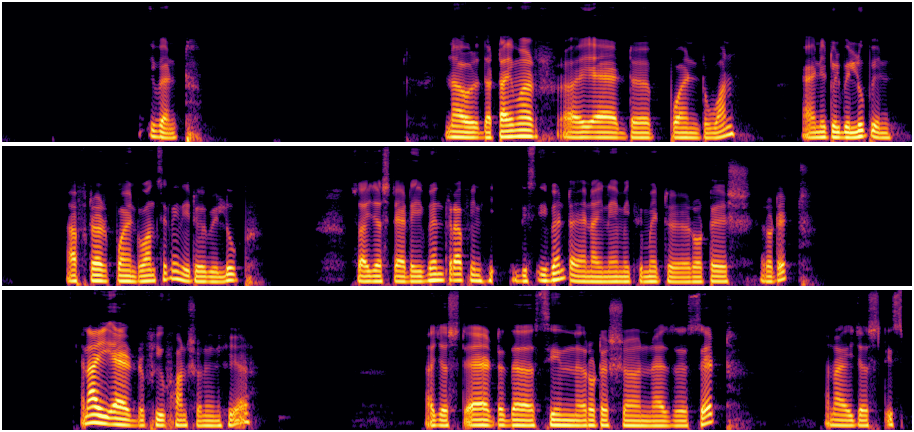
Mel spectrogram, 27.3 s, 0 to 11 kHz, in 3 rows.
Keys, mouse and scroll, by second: 1.0 r, 1.2 space, 1.4 b, 2.2 Up, 2.4 Return, 6.0 Right, 7.4 1, 7.6 1, 8.1 BackSpace, 8.4 Return, 10.0 right click, 12.4-13.2 typing, 13.2 Return, 14.9-17.8 typing, 20.0 right click, 21.4 right click, 23.1 double click, 26.9 right click.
